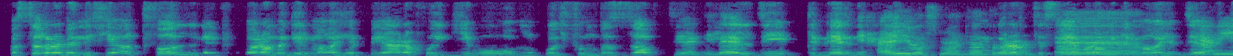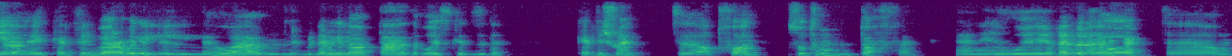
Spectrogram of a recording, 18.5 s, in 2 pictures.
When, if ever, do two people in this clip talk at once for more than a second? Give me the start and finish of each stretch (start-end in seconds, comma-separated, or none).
6.6-9.4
